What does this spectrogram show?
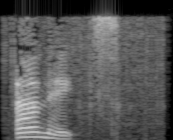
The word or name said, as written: annates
